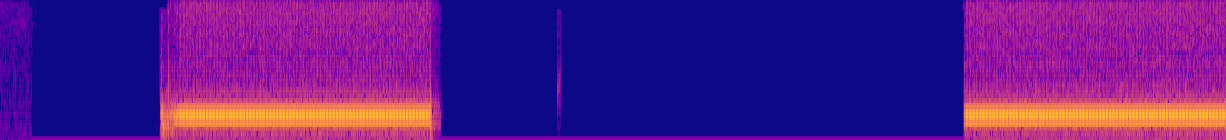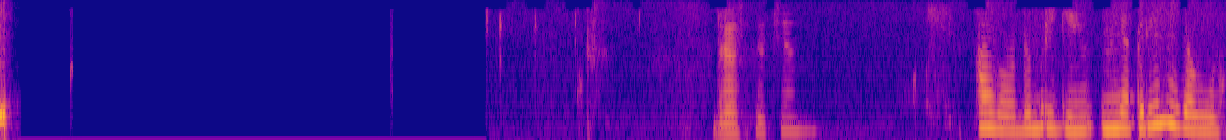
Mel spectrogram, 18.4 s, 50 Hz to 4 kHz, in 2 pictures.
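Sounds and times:
telephone ringback tone: 1.2 - 3.3, 7.2 - 9.3
speech: 14.6 - 15.5, 16.5 - 18.3.

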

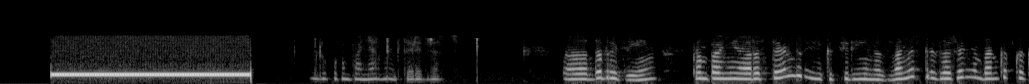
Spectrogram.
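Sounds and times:
telephone ringback tone while a call waits to connect: 0.5 - 2.6
speech: 3.6 - 4.7, 5.6 - 10.2.

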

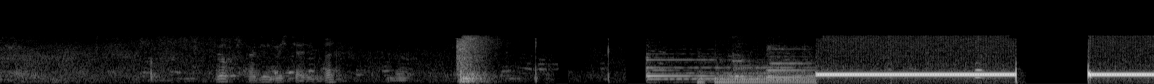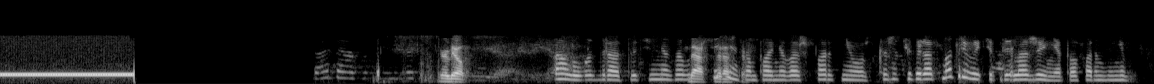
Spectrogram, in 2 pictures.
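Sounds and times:
speech: 2.2 - 5.4, 15.9 - 16.4, 17.1 - 23.0
telephone ringback tone during an office call transfer: 8.2 - 10.2, 10.9 - 12.9.

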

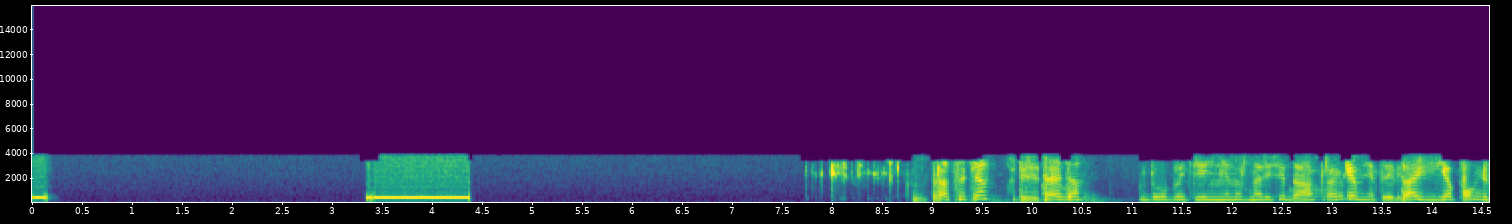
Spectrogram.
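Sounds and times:
telephone line tone while a call is being transferred: 0.0 - 0.2, 3.4 - 4.4
speech: 8.8 - 14.5.

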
